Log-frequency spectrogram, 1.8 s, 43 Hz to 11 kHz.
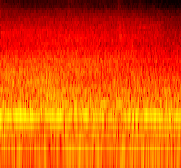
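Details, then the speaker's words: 2002 Chevrolet S10 after upgrade from stock single-core to 3-core aluminum radiator with dual electric fans, relay kit, thermo switch and manual toggle switch: steady even whoosh with low hum, no rattle or scrape; twin fans run smoothly. "so if I wanted this thing to just basically the fans come on as soon as I crank it up I can just leave the switch on but all right guys here you go check the fans out"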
